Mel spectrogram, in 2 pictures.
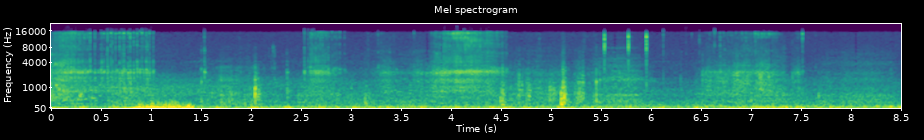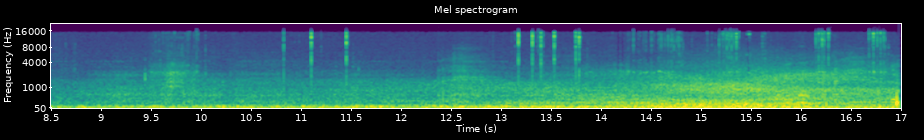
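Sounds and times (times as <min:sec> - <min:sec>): fishing reel rasping: 0:00.0 - 0:04.9, 0:05.5 - 0:08.4, 0:09.2 - 0:11.6, 0:12.6 - 0:17.0
steady low rumble: 0:07.6 - 0:17.0
sharp ticks: 0:09.4 - 0:11.7, 0:13.1 - 0:17.0.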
